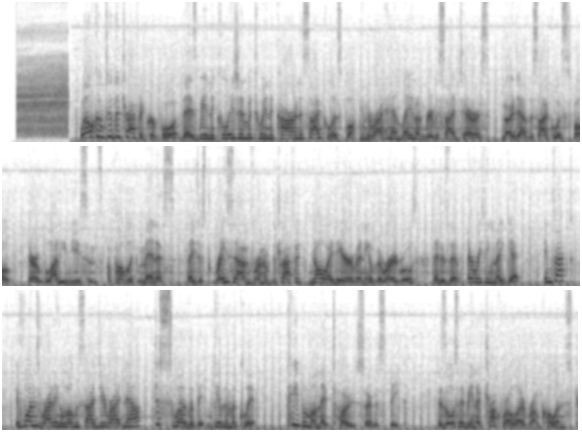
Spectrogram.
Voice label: Radio Trailer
